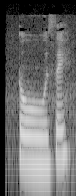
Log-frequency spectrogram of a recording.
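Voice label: "toose", Mooré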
